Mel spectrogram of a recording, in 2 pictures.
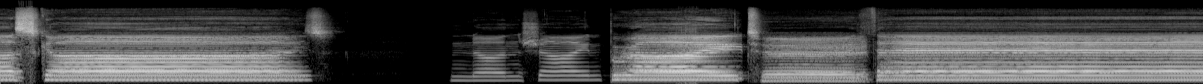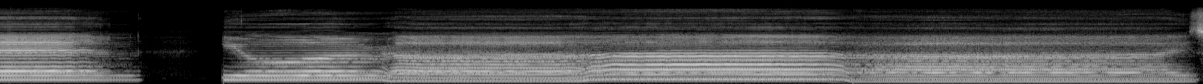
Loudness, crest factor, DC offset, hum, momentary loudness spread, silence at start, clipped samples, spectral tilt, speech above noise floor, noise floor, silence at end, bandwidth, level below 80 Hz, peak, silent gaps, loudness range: -14 LUFS; 16 dB; under 0.1%; none; 14 LU; 0 s; under 0.1%; -2.5 dB/octave; 57 dB; -70 dBFS; 0 s; 15.5 kHz; -68 dBFS; 0 dBFS; none; 8 LU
